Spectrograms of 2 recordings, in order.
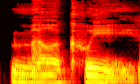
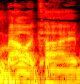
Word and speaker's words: Malaquais: But this was directed by a guy named Laurent Malaquis, last name spelled M-A-L-A-Q-U-A-I-S. Do you think I'm pronouncing that right? – Malaquis. – I think Malachi might. – Okay. – Well, it's not like spelled like the Jewish version of Malachi. It sounds like a blend between Malachi and Marquis.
